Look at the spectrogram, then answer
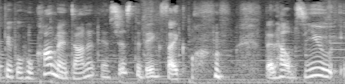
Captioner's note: laughing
